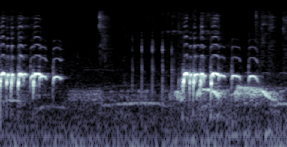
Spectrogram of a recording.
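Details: Zebra dove of local stock in breeding condition, answering a female: a fast clipped run of high cooing notes, a near-silent gap, then another burst of bubbling coos fading into soft lower notes.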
